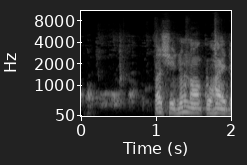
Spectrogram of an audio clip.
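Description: A man's voice talking, loud from about a second in, preceded by a softer, low-pitched sound in the first second.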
